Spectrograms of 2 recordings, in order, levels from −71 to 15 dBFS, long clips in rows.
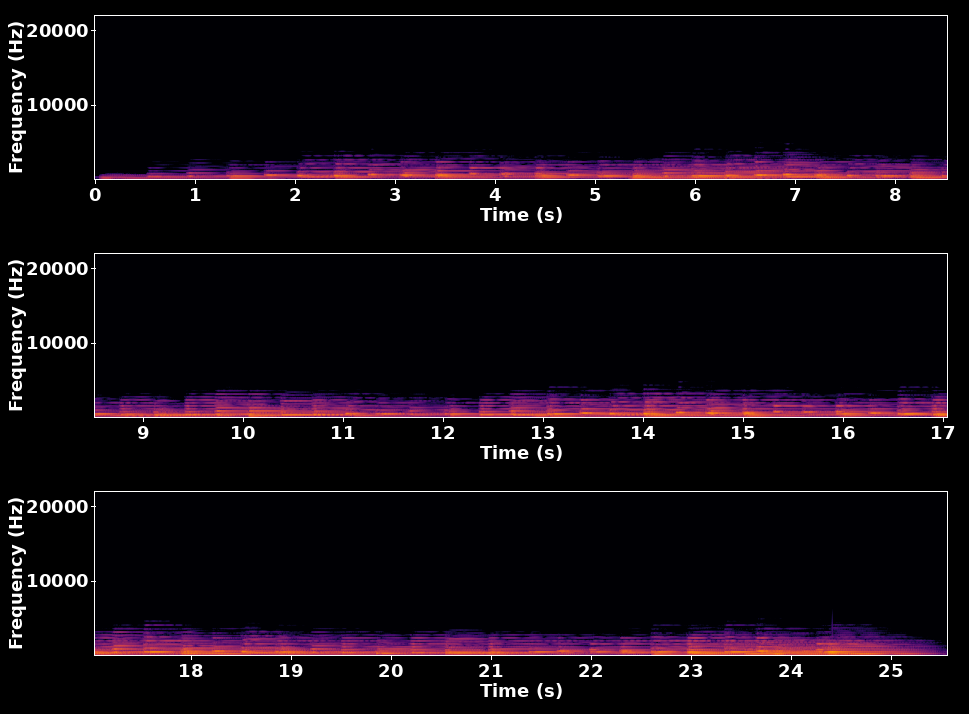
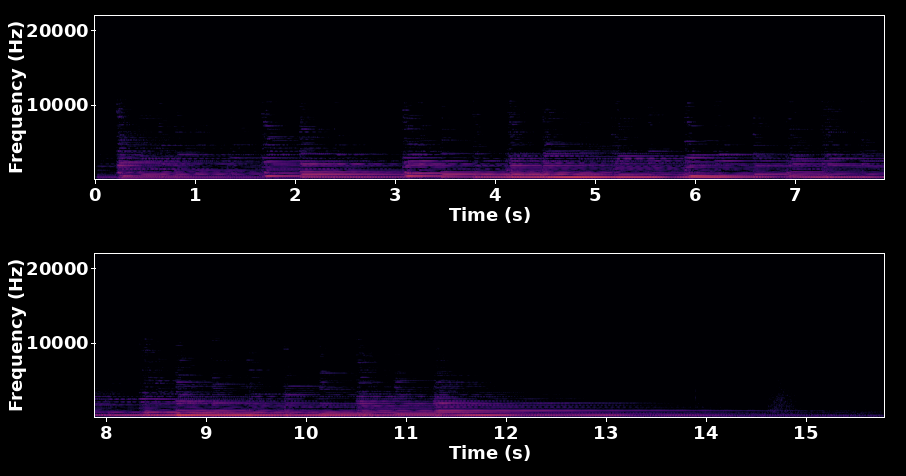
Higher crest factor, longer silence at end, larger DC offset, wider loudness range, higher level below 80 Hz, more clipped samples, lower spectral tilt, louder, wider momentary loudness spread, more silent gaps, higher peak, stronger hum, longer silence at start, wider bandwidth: about the same, 18 dB vs 14 dB; about the same, 0.1 s vs 0 s; neither; second, 4 LU vs 8 LU; first, -64 dBFS vs -72 dBFS; neither; first, -11 dB/octave vs -4.5 dB/octave; first, -19 LUFS vs -37 LUFS; second, 10 LU vs 18 LU; neither; first, 0 dBFS vs -22 dBFS; neither; about the same, 0.05 s vs 0 s; second, 4.3 kHz vs 11 kHz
